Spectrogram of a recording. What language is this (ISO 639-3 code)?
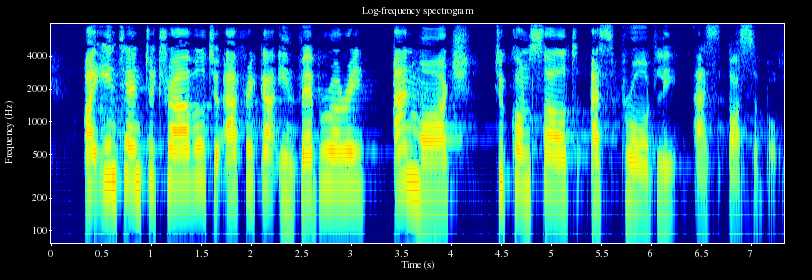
eng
